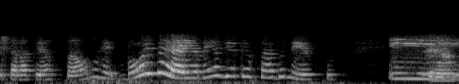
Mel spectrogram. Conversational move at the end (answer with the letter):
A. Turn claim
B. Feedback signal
B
